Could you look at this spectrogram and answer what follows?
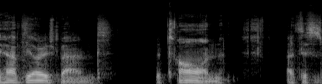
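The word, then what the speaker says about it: Táin: A lot of people pronounce this wrong. They say the Tain. It's not. Just as I'm Irish, so I know how to pronounce it. It's the fada is in there. T-A fada. I-N, so you call it the Tawn by the Horslips.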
